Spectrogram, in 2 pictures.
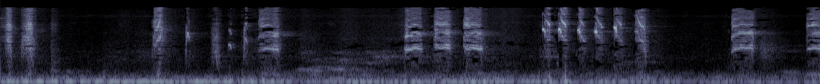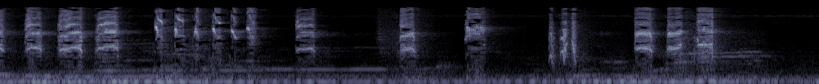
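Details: Brown-throated sunbird (konin) singing a full 'gacor ngobra' song with varied fills, used to lure birds: rapid bursts of sharp, very high chirps and short trills in clusters, over a steady low hum.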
